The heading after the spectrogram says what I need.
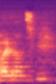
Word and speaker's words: Vygotsky: My question for this one was, like, comparing that article to the theories of, how do you pronounce his name? Vygotsky? Yeah, Vygotsky.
